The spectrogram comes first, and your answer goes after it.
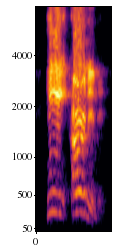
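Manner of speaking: heated exasperated shout; frustrated outburst. Real, not acted. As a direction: bark the verdict out in frustration. Heated rant about boxing politics.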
